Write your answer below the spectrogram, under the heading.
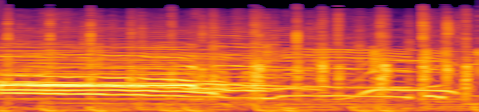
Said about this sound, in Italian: Un applauso!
